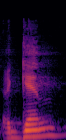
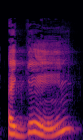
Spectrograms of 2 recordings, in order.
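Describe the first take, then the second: First: It is pronounced with an American accent. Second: It is pronounced with a Canadian accent. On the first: "should I say" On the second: "I think I'm being Canadian there"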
